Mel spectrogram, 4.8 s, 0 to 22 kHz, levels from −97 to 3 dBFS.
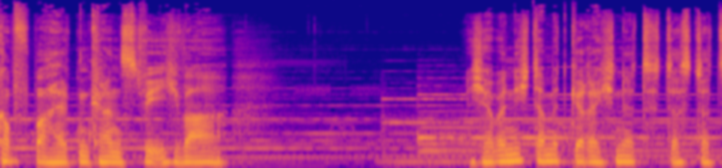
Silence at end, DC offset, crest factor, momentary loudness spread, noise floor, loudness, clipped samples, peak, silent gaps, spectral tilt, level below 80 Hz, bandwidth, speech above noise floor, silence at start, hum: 0 s; under 0.1%; 16 dB; 17 LU; -45 dBFS; -20 LUFS; under 0.1%; -6 dBFS; none; -3 dB/octave; -46 dBFS; over 20 kHz; 24 dB; 0 s; none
